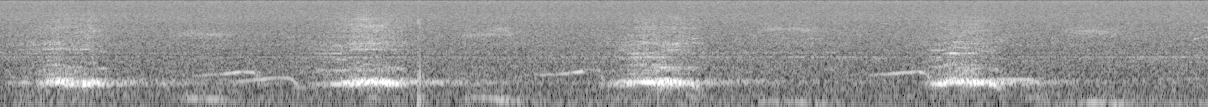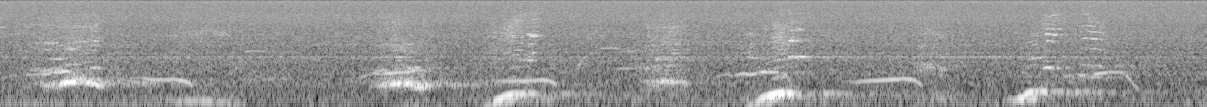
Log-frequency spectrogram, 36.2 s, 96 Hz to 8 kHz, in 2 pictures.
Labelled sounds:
2.7	3.1	humpback whale, 1.8 to 2.1 kHz
7.2	7.5	humpback whale, 1.8 to 2.1 kHz
14.0	14.2	humpback whale, 0.96 to 1.1 kHz
18.6	18.9	humpback whale, 2.7 to 2.9 kHz
21.8	22.1	humpback whale, 0.90 to 0.99 kHz
26.0	26.3	humpback whale, 1.7 to 2.0 kHz
27.4	27.8	humpback whale, 0.83 to 1.0 kHz
28.1	28.4	humpback whale, 1.0 to 1.2 kHz
30.0	30.3	humpback whale, 0.80 to 2.5 kHz
33.8	34.7	humpback whale, 1.5 to 2.8 kHz

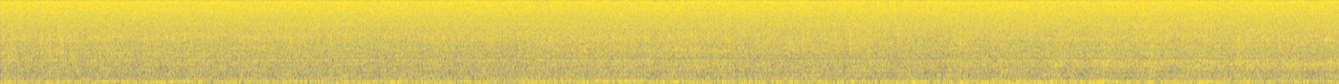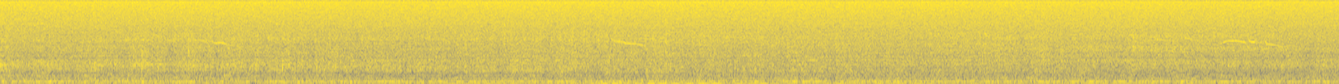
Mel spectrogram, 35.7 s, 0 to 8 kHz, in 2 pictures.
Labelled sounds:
20.7	21.0	killer whale, Bigg's (transient), 1.5 to 1.8 kHz
26.0	26.5	killer whale, Bigg's (transient), 1.5 to 2.0 kHz
34.1	35.1	killer whale, Bigg's (transient), 1.4 to 1.9 kHz

